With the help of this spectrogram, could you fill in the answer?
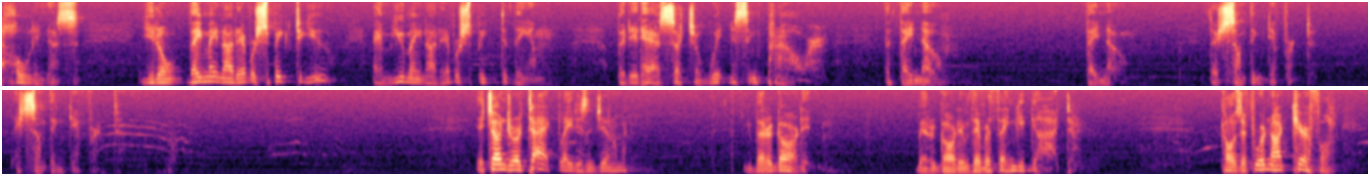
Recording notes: at the First Jesus Name Church of Benndale on the Sunday morning of 12 - 31 - 2023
